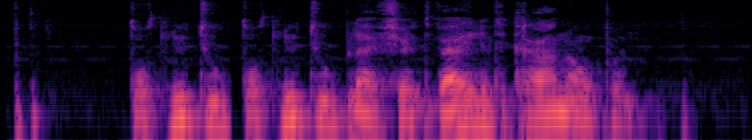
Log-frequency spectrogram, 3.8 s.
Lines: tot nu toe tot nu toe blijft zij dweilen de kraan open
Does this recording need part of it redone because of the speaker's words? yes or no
no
